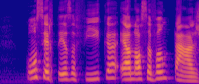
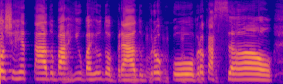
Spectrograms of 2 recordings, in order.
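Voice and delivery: louder, playful Bahian slang list; light Bahian accent, louder with a laugh; Bahian slang demo; 6 dB louder, slower than usual. Shown as a demonstration. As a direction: rattle off Bahian slang proudly. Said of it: "Eu falo tudo, ó".

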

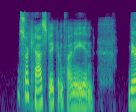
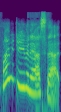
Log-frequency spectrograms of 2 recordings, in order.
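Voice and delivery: pitched well up, incredulous; a mock-offended why ask that; taken-aback question; 12 semitones higher, 3 dB louder, faster than usual. Mom to son on the phone, high incredulous question. Son asks her to stay close.

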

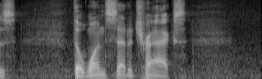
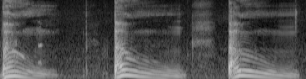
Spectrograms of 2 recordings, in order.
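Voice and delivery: a run of imitated shots rising higher; gunshot booms; 4 semitones higher, much slower than usual. Hunter retelling emptying his gun into the deer, mock booms. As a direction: fire off each boom like a rifle shot.

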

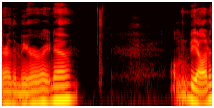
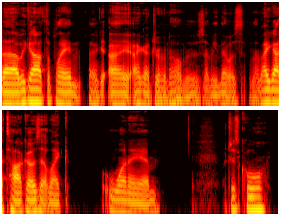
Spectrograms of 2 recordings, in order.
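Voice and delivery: ordinary talk, nothing marked

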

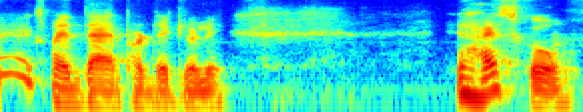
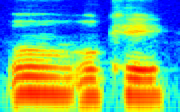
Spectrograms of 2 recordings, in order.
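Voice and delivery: meek compliance; 8 semitones higher, slower than usual. Retold or imitated. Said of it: "just, like, flat out".

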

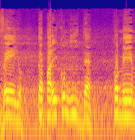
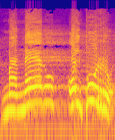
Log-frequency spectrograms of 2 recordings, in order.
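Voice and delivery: loud call from down the line, higher; 6 semitones higher, slower than usual. Retold or imitated. Bodyguard shouting from the line to the speaker, loud. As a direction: shout it across the queue. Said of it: "ele grita de lá".

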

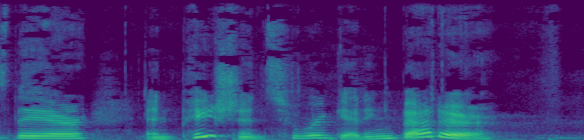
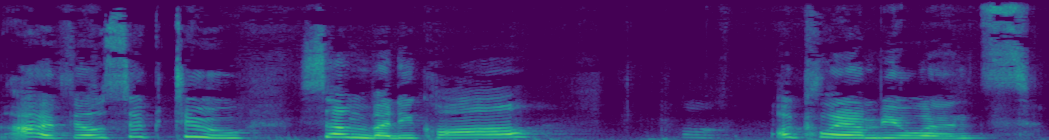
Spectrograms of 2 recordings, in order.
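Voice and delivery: slow, higher laughing sick voice; 6 semitones higher than usual. Acted. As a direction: chuckle through pretending to be sick. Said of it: "Mister Grouper said, laughing".

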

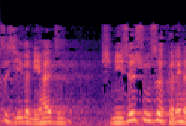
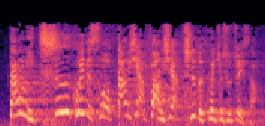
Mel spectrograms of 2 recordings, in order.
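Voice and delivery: much higher and louder, urging the crowd; soaring earnest preaching cry; emphatic exhortation; 11 semitones higher, 4 dB louder than usual. Real, not acted. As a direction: drive the lesson home from the pulpit. Preacher's emphatic teaching point.

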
